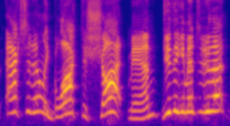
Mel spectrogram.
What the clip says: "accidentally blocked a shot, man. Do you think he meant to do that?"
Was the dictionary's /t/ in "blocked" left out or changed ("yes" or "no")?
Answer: no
